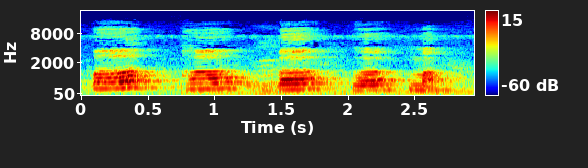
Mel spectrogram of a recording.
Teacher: प वर्ग का उच्चारण ओष्ठ से होता है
